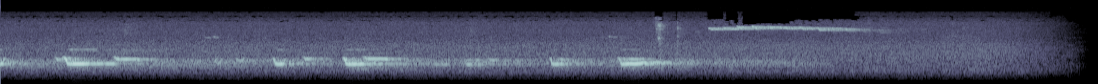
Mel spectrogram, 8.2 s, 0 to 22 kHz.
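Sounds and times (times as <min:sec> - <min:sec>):
Oriental scops owl calling with hollow notes at Nikko: 0:00.0 - 0:06.5.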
